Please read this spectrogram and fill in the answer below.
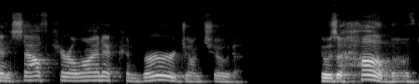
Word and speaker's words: Chota: Sometimes it's pronounced Chota with an E in front of it. Sometimes it's pronounced Chota with an A at the end of it.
